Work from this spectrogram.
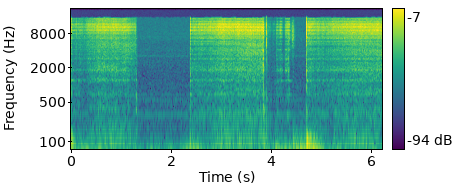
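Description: A metal knife blade repeatedly slices into a solid dome of green kinetic sand resting on a teal surface. Thin slices crumble and fall apart with soft crunching and scraping sounds, broken by a brief quiet pause.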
